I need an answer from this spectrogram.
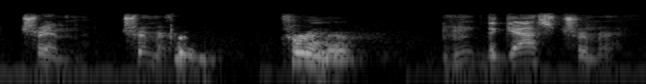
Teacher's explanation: now with the tr you want to use a c-h-r instead of trim trimmer it's true trim trimmer the gas trimmer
